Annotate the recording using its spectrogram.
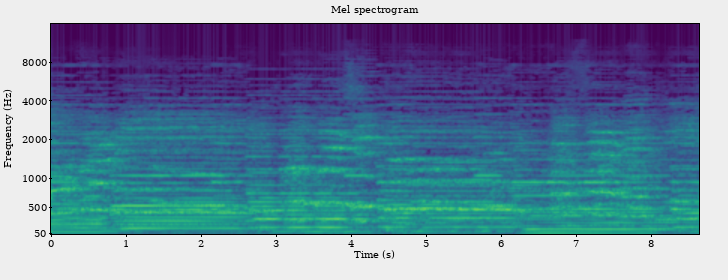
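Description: Church music: a choir singing a slow hymn over long held organ chords, the chords changing every second or two.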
